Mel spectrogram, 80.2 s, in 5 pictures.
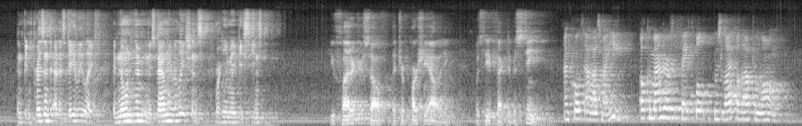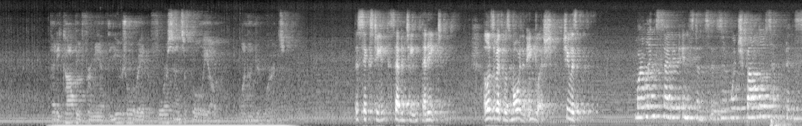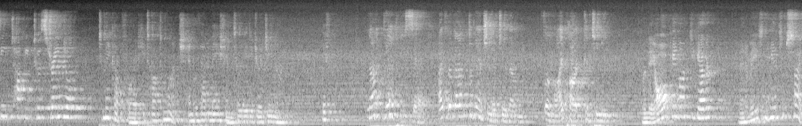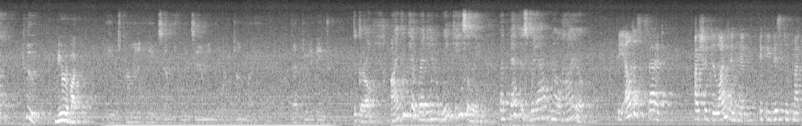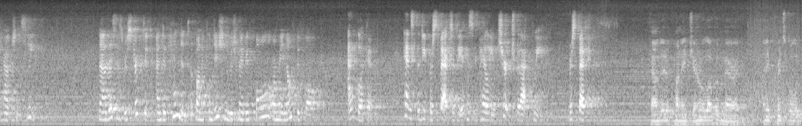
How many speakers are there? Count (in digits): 9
